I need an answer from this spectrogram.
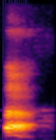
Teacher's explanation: Ta itu kan yang menempel adalah ujungnya saja. Nah, ujungnya menyentuh pangkal gigi seri. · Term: huruf ta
